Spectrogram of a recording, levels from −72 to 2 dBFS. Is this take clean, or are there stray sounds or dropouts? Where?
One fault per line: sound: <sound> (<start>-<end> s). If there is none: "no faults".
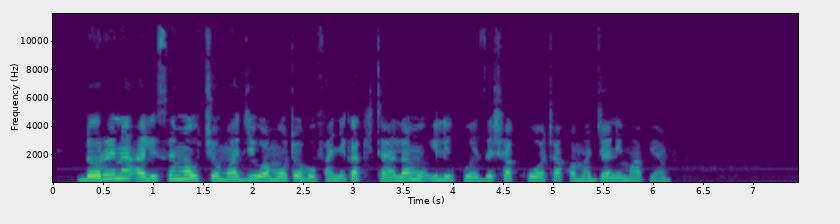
no faults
